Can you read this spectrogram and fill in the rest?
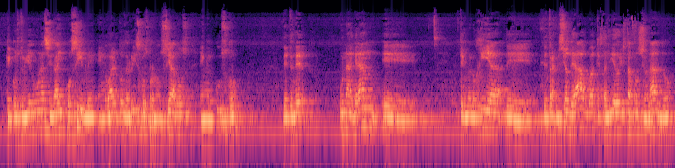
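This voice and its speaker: A man in his forties from Peru giving a public lecture, telling his story to the audience in an earnest, measured way. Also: mid-range voice, warm tone, distant mic, a little hiss or hum. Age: 40s. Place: lecture hall. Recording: roomy hall with faint ambience.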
